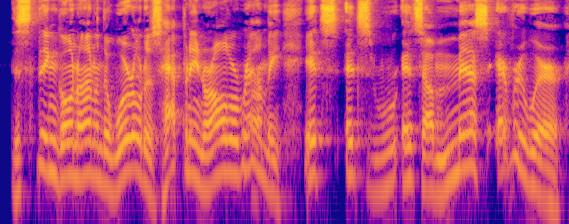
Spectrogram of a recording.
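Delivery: high, swelling preacher's cry; impassioned preaching. Acted. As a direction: preach it with rising fervor. Preaching God's shelter, pitch lifted.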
